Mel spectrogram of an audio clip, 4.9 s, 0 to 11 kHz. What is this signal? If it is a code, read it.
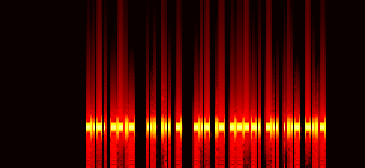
Morse code, heard as a keyed tone, about 51 wpm, 700 Hz. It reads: CQ SST KA9DVX
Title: K1USN SST QSO Practice - 50wpm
